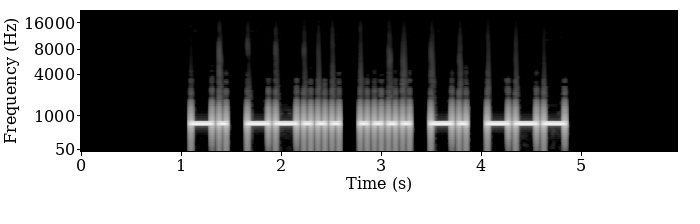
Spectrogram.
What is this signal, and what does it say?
Morse code, heard as a keyed tone, about 17 wpm, 700 Hz. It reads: N7HNO
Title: USA Call Signs Repeated 2x 17wpm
